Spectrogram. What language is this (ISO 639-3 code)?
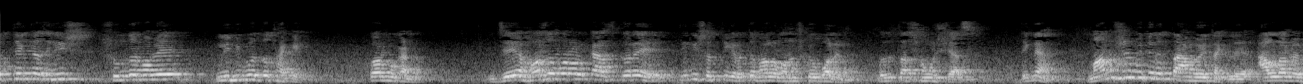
ben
